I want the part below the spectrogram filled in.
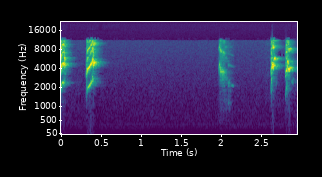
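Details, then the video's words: Rosy-faced lovebird on a calm afternoon: a quick pair of harsh, high chirps, a pause, a softer stuttering call, then two more sharp chirps close together. "Lovebird Chirping Sounds"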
